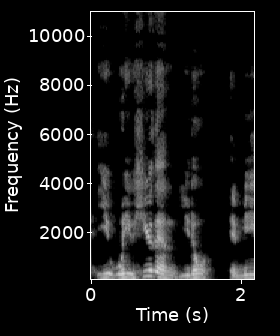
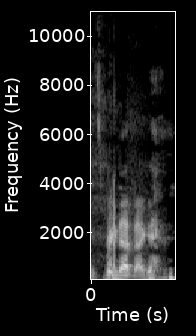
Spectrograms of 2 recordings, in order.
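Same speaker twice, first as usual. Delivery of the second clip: Patrick Warburton impression; 4 semitones higher than usual. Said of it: "Patrick Warburton".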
